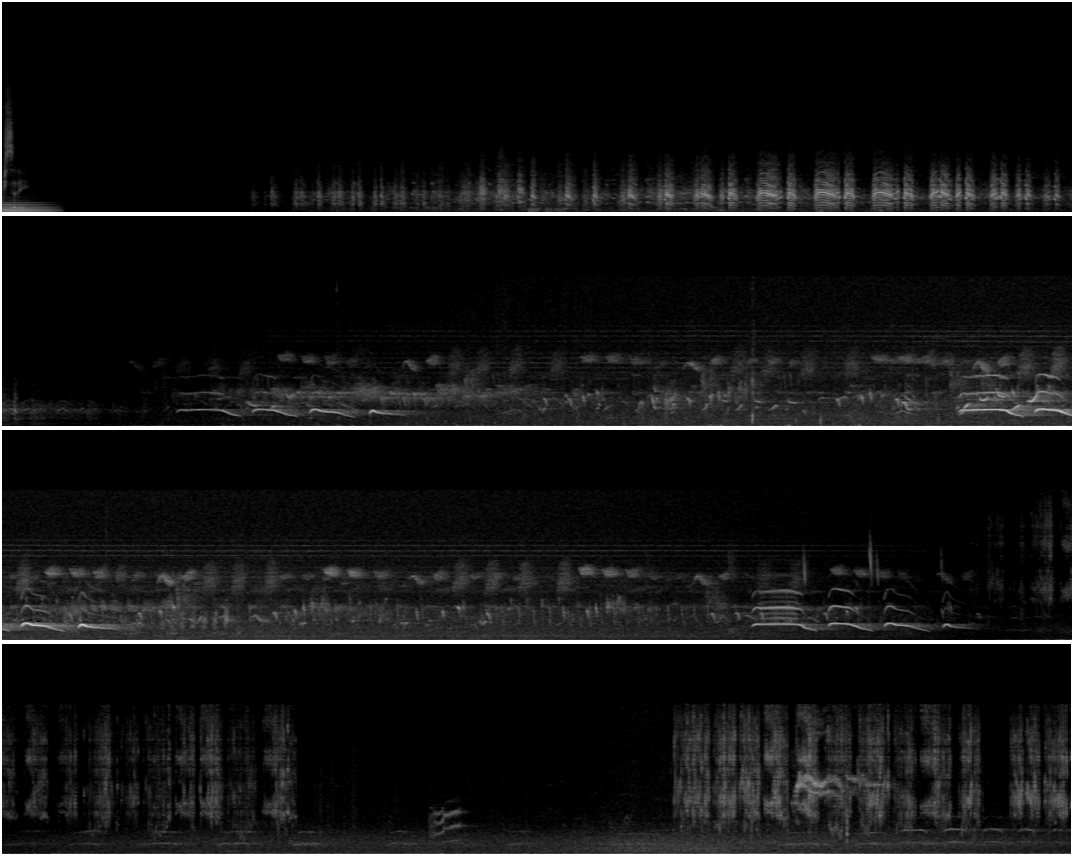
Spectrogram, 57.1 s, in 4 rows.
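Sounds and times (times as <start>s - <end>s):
birds calling and singing: 15.8s - 47.3s, 51.7s - 57.0s.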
